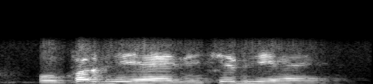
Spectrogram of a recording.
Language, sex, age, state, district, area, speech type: Urdu, male, 18-30, Uttar Pradesh, Balrampur, rural, conversation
